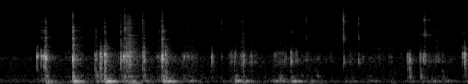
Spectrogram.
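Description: Irregular small clicks and taps of screws, a screwdriver and an Arduino Uno circuit board being handled as the board is screwed onto the robot's laser-cut chassis.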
